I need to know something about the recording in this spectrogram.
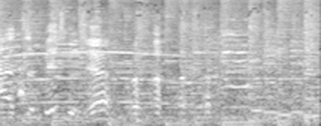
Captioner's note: Riéndose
